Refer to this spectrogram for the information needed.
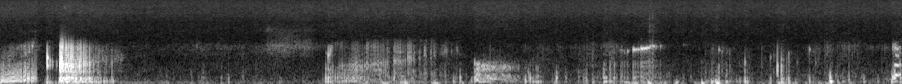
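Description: Low gurgling and rumbling belly noises, bubbling in waves, typical of ordinary bowel sounds.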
